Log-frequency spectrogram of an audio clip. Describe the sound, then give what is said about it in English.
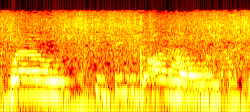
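Steady hiss and crackle of a bread slice frying in hot fat in a pan, continuous throughout, with a voice briefly murmuring over the sizzle. “Ooh, I'm just to let you I'm know, having a fried slice now, I'm tonight. I haven't been showing you, but I've been putting a bit of fat in every time.”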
